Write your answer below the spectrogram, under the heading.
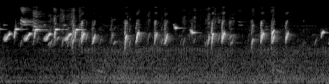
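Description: A goldfinch sings a fast, tinkling run of high twittering notes and short trills, with bright liquid phrases tumbling over one another.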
